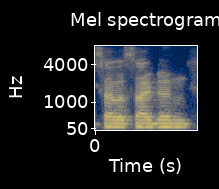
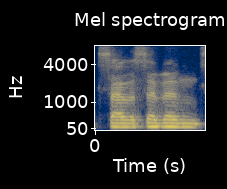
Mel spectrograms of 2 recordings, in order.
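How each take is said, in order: First: "psilocybin" with a long i in the third syllable; second pronunciation attempt. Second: "psilocybin" with a short i in the third syllable; tentative pronunciation. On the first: Host trying the drug name another way, saying "psilocybin" as sigh-lo-sigh-bin. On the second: Host unsure how to pronounce the drug name, saying "psilocybin" as sigh-lo-sib-in. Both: Real, not acted. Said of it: "don't know how to pronounce it".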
